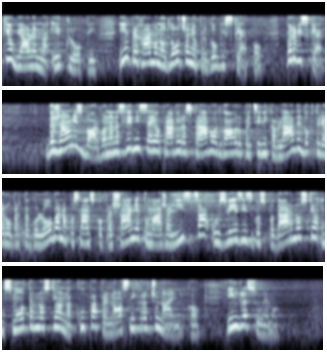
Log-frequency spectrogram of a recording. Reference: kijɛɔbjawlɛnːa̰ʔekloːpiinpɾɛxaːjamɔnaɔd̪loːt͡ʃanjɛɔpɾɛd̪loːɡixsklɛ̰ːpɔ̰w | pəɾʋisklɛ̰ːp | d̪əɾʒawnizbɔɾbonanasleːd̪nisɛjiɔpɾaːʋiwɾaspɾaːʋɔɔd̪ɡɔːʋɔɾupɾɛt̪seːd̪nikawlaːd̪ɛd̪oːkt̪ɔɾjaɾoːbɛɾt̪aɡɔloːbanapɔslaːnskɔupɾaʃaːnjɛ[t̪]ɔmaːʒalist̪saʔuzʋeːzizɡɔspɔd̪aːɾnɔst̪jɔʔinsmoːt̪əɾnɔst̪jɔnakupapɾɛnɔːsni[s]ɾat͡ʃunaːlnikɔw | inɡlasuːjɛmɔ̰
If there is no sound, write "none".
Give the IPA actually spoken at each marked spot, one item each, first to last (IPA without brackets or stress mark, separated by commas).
t̪, x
